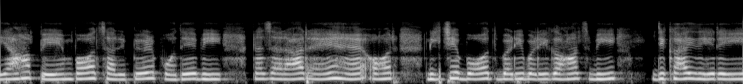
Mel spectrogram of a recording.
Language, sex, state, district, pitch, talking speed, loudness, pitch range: Hindi, female, Jharkhand, Garhwa, 250 Hz, 175 wpm, -13 LUFS, 245-255 Hz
